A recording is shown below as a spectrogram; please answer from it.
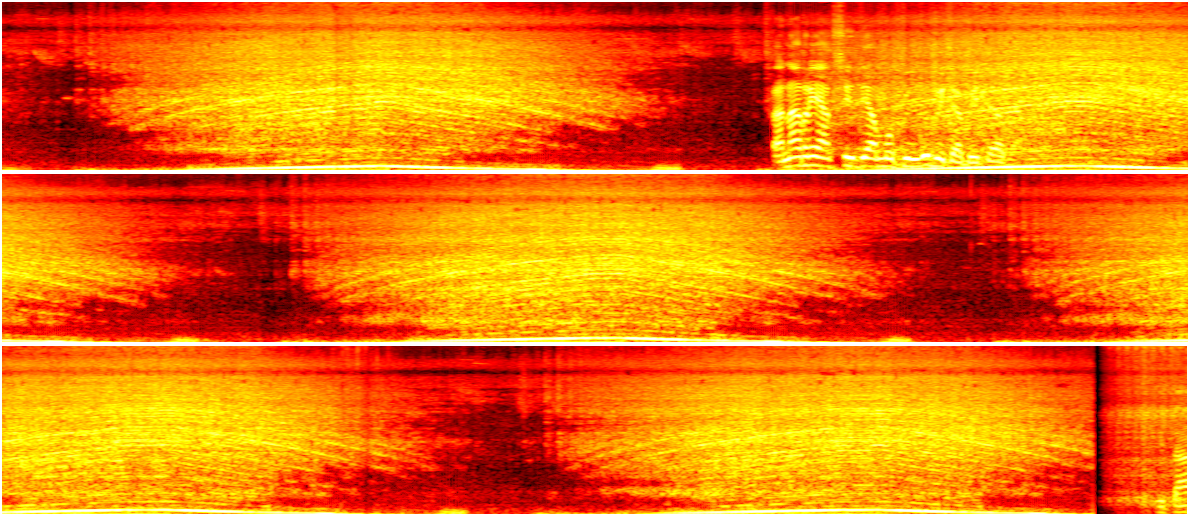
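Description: A car engine, a Wuling Almaz fitted with a Blackcore Ultimate device, revs up and falls back five times in a regular cycle, each rise carrying a whistling note from the exhaust. A voice speaks briefly near the second rev.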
